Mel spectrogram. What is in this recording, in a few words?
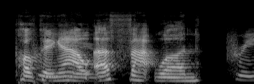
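British female Poppin out a fat one; beanstalk audio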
